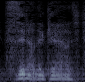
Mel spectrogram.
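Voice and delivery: slow command from a damaged-voice lama; Darth Vader. Retold or imitated. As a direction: imitate a teacher repeating an order through a crushed voice box. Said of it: "he talked like Darth Vader".

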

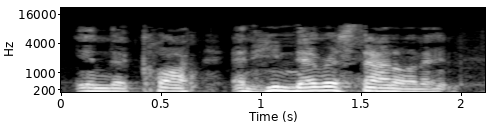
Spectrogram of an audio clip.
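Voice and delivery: ordinary delivery

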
